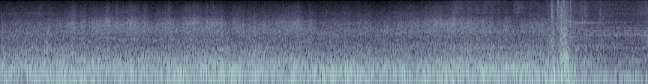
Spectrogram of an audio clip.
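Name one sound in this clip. Wind rushes steadily while gliding through the air.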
